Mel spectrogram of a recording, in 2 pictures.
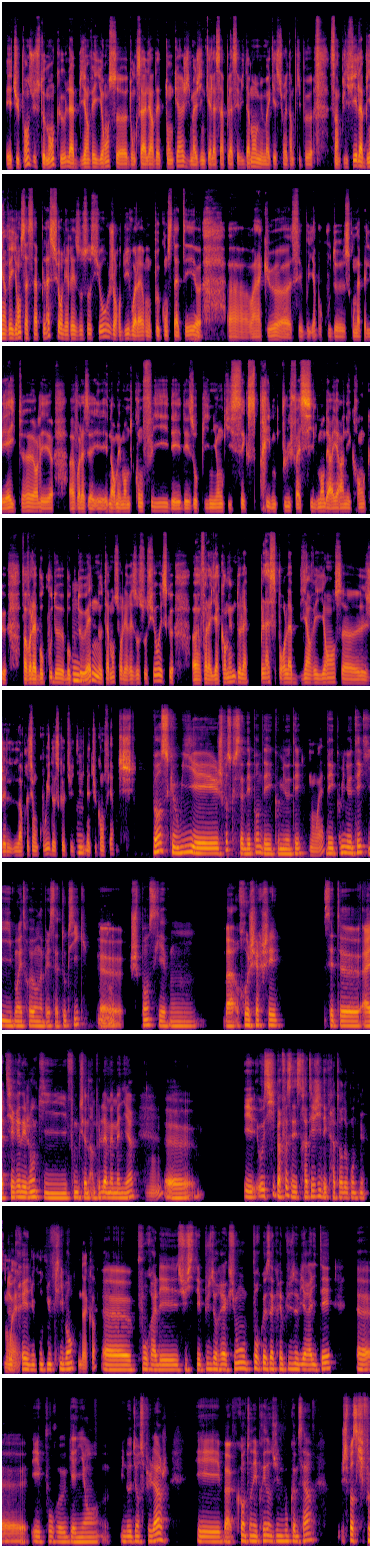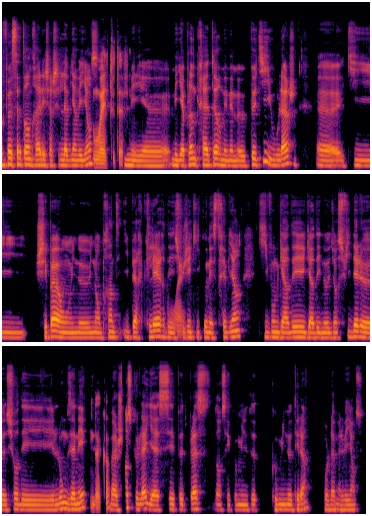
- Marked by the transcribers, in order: other background noise; unintelligible speech; in English: "haters"; stressed: "s'expriment"; tapping; stressed: "place"; laughing while speaking: "faut pas s'attendre"; drawn out: "qui"
- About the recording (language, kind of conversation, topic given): French, podcast, Est-ce que tu trouves que le temps passé en ligne nourrit ou, au contraire, vide les liens ?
